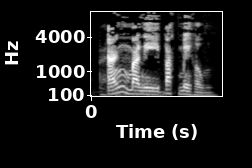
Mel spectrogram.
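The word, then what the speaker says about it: Án Ma Ni Bát Mê Hồng: Phát âm chính là Án Mani Bát Mê Hồng. Đây là cách phát âm của Tây Tạng.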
